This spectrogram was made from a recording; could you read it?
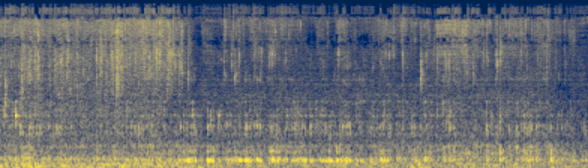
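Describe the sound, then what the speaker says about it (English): Warm running tap water splashes steadily over a houseplant's leaves in a sink, rinsing off potting soil, a continuous close-up rush with small shifts in the spatter. "now I'm going to give the plant another little rinse"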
